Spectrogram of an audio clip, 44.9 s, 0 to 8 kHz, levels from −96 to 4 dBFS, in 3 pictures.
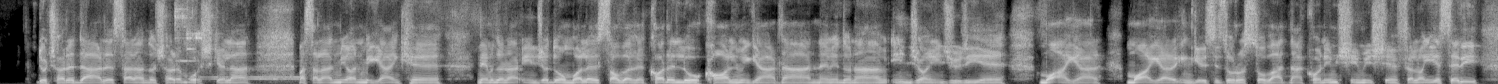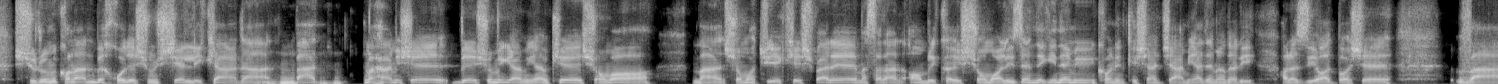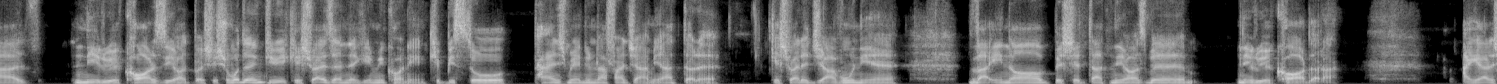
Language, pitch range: Persian, 85-100 Hz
